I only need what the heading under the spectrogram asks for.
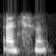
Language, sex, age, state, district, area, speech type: Maithili, female, 18-30, Bihar, Muzaffarpur, urban, conversation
